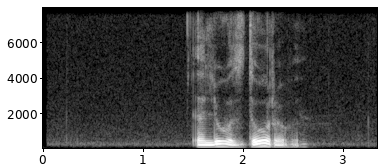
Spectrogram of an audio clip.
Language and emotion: Russian, positive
